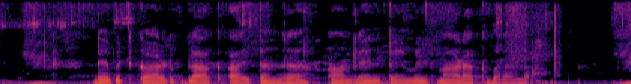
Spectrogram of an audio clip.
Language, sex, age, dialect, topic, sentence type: Kannada, female, 41-45, Dharwad Kannada, banking, statement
